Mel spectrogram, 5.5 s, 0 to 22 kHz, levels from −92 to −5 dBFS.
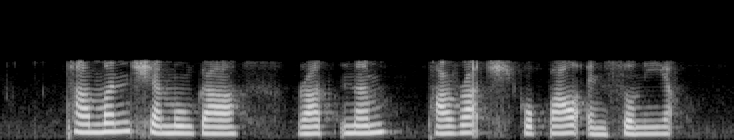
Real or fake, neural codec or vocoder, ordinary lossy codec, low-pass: fake; codec, 16 kHz, 4.8 kbps, FACodec; none; 3.6 kHz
